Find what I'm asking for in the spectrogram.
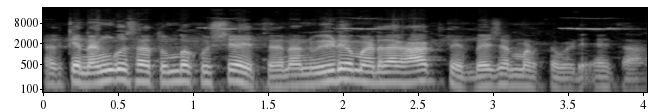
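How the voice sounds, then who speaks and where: This man has a normal speaking voice and a fairly high pitch. His intonation is lively. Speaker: YouTube vlogger, interviewer. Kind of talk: interview questions, casual talk.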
